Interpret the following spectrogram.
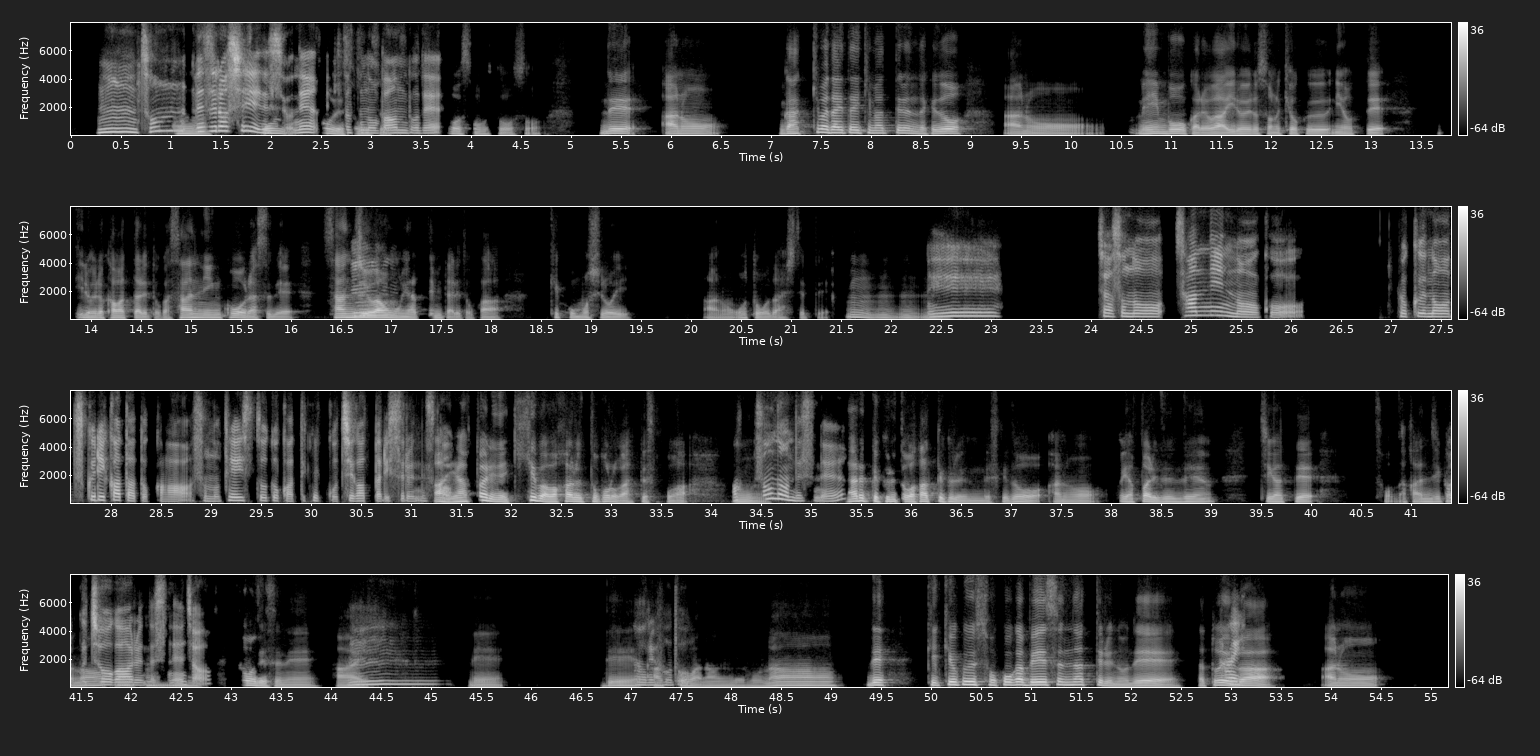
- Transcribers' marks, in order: none
- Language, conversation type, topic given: Japanese, podcast, 一番影響を受けたアーティストはどなたですか？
